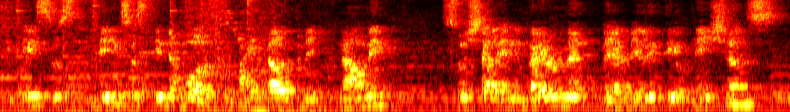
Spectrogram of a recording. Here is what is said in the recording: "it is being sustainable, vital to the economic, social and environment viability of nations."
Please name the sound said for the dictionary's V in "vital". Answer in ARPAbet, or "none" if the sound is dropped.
B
